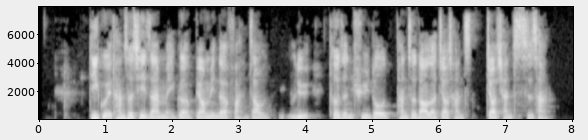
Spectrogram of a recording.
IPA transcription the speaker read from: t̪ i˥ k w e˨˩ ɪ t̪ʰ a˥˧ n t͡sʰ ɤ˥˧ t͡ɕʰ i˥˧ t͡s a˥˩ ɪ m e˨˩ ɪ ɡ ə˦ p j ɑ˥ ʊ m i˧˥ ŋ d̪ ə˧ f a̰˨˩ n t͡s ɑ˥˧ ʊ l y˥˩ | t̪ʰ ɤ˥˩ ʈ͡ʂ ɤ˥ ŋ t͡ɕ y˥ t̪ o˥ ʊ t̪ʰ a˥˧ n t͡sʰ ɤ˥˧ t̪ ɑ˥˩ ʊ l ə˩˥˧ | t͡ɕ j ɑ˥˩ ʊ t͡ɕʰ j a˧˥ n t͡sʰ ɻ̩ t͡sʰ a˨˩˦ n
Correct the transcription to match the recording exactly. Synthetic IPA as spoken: t̪ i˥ k w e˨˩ ɪ t̪ʰ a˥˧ n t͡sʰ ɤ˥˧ t͡ɕʰ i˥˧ t͡s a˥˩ ɪ m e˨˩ ɪ ɡ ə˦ p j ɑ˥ ʊ m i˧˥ ŋ d̪ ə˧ f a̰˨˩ n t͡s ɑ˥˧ ʊ l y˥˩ | t̪ʰ ɤ˥˩ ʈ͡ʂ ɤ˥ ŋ t͡ɕʰ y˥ t̪ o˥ ʊ t̪ʰ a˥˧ n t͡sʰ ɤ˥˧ t̪ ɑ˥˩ ʊ l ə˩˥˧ | t͡ɕ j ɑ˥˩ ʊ t͡ɕʰ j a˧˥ n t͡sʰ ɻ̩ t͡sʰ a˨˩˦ n

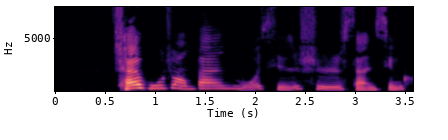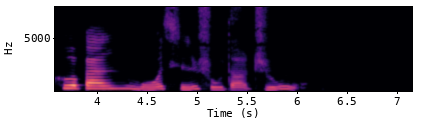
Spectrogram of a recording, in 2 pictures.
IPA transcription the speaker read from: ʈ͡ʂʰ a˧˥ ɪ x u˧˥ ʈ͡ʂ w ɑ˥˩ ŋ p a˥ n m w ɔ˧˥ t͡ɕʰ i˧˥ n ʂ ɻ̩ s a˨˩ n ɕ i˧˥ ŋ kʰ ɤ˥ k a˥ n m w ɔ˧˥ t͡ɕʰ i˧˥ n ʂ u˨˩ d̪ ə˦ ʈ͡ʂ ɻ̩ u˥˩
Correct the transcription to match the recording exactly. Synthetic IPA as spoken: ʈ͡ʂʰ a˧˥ ɪ x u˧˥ ʈ͡ʂ w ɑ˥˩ ŋ p a˥ n m w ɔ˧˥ t͡ɕʰ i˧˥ n ʂ ɻ̩ s a˨˩ n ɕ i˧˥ ŋ kʰ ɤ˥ p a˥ n m w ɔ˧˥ t͡ɕʰ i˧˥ n ʂ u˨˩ d̪ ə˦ ʈ͡ʂ ɻ̩ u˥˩

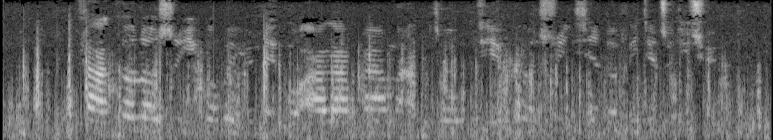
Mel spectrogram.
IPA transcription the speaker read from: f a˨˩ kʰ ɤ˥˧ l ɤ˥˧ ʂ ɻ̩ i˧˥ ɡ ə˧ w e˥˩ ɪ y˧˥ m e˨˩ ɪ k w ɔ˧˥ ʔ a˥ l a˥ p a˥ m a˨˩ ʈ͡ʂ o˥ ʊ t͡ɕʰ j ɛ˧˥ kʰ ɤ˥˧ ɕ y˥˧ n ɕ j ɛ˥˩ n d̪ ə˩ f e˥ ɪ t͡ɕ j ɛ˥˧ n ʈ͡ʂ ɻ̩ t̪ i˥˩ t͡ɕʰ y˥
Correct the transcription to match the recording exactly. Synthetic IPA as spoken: f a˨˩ kʰ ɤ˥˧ l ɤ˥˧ ʂ ɻ̩ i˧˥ ɡ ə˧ w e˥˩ ɪ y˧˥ m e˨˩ ɪ k w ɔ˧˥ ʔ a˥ l a˥ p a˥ m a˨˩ ʈ͡ʂ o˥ ʊ t͡ɕ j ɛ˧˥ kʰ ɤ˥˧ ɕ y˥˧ n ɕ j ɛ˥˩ n d̪ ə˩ f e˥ ɪ t͡ɕ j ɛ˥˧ n ʈ͡ʂ ɻ̩ t̪ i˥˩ t͡ɕʰ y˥

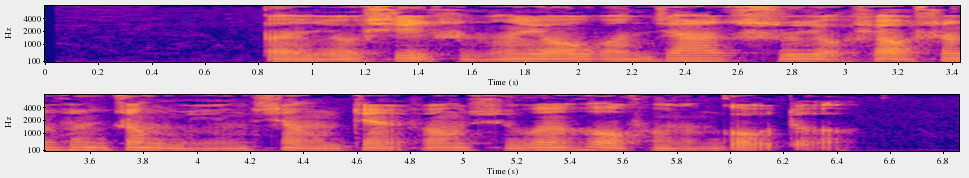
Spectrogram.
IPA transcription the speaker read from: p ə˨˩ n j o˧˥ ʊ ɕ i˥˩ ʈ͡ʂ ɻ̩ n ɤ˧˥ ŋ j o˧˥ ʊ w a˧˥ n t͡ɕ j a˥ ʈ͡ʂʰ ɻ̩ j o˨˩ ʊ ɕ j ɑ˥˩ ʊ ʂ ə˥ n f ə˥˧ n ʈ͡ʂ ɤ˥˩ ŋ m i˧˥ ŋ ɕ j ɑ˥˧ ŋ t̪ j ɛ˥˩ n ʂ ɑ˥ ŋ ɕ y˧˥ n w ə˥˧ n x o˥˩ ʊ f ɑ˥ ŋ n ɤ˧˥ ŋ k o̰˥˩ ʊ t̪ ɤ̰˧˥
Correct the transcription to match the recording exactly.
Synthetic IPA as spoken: p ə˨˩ n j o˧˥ ʊ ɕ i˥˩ ʈ͡ʂ ɻ̩ n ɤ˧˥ ŋ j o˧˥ ʊ w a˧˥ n t͡ɕ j a˥ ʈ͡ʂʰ ɻ̩ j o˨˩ ʊ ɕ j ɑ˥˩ ʊ ʂ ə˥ n f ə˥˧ n ʈ͡ʂ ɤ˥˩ ŋ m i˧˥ ŋ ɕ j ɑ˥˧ ŋ t̪ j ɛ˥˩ n f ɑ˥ ŋ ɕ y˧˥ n w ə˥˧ n x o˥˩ ʊ f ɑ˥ ŋ n ɤ˧˥ ŋ k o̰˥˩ ʊ t̪ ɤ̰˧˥

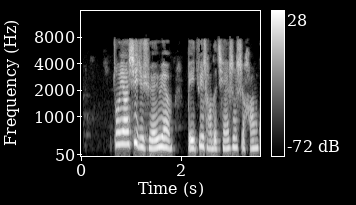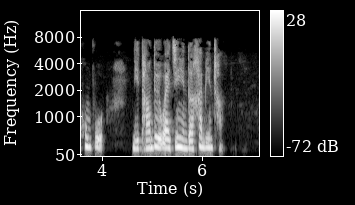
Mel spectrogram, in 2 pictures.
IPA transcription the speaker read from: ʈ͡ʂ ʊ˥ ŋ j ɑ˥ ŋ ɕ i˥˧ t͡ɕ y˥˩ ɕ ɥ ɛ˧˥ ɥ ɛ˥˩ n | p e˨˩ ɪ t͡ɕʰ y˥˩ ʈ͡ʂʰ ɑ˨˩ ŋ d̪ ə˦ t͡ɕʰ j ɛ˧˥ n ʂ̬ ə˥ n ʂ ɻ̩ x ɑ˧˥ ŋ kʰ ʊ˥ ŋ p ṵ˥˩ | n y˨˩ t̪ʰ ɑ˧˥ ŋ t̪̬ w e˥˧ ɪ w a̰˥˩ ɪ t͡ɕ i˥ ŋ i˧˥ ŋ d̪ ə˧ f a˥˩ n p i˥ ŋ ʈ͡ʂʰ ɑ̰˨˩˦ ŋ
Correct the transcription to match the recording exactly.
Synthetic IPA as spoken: ʈ͡ʂ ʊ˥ ŋ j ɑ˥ ŋ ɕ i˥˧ t͡ɕ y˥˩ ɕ ɥ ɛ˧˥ ɥ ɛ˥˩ n | p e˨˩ ɪ t͡ɕ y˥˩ ʈ͡ʂʰ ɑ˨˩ ŋ d̪ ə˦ t͡ɕʰ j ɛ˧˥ n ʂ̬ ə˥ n ʂ ɻ̩ x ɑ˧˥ ŋ kʰ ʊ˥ ŋ p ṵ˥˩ | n i˨˩ t̪ʰ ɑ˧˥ ŋ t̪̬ w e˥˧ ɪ w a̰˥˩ ɪ t͡ɕ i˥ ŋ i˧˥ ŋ d̪ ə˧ x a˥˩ n p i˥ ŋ ʈ͡ʂʰ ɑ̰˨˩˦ ŋ

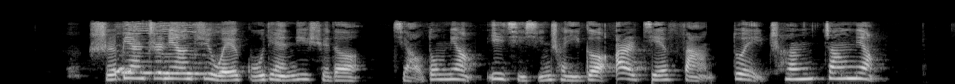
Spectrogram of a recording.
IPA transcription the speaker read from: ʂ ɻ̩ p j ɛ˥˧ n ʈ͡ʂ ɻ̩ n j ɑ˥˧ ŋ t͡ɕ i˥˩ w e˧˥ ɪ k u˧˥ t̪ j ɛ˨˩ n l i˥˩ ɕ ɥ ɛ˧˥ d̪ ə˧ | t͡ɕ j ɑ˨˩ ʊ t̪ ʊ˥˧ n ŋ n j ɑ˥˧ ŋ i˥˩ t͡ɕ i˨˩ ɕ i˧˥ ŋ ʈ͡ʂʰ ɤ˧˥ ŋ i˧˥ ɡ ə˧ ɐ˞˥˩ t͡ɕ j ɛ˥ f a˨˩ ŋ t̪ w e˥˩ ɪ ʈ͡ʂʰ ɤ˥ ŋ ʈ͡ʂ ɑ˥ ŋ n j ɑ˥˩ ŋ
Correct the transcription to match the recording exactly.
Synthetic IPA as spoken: ʂ ɻ̩ p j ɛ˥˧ n ʈ͡ʂ ɻ̩ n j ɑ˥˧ ŋ t͡ɕ y˥˩ w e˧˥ ɪ k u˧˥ t̪ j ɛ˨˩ n l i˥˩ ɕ ɥ ɛ˧˥ d̪ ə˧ | t͡ɕ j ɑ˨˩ ʊ t̪ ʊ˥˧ ŋ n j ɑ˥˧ ŋ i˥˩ t͡ɕʰ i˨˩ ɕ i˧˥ ŋ ʈ͡ʂʰ ɤ˧˥ ŋ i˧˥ ɡ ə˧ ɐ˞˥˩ t͡ɕ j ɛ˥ f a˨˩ n t̪ w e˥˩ ɪ ʈ͡ʂʰ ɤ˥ ŋ ʈ͡ʂ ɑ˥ ŋ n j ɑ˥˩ ŋ

